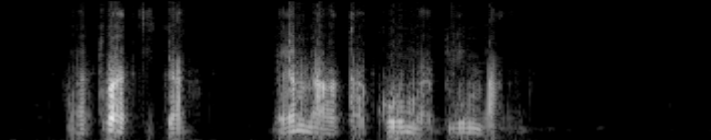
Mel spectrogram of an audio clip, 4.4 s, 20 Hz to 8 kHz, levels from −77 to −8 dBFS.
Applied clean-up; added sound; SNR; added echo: neural separator model SepFormer DNS4.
